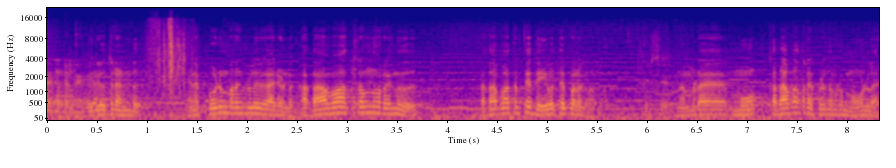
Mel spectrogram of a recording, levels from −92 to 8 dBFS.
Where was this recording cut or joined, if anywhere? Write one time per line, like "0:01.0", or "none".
0:01.1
